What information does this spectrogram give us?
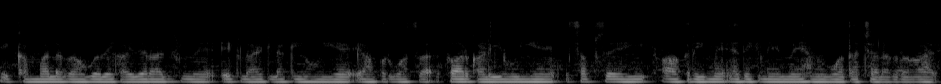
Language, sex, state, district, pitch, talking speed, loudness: Hindi, male, Maharashtra, Chandrapur, 120 Hz, 215 wpm, -38 LUFS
